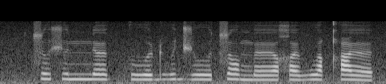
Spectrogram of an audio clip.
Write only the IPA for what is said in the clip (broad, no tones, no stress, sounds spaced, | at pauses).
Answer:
t͡s o ʃ ʊ nː œː kː ʊː ɖʱ ʊ d͡ʒ oː t͡s ɔ ŋ œː χ œ v o qʰ œ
